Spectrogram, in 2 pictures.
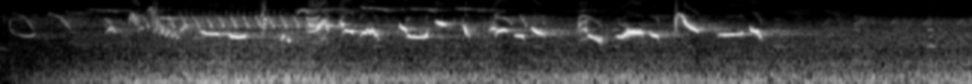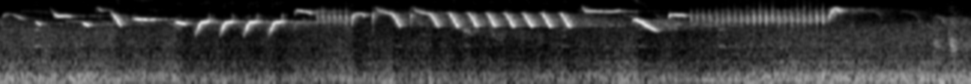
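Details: Loud wren masteran song in the close rapid-fire style: twisting high warbled phrases followed by evenly spaced, fast repeated notes in several runs, with a faint low background hum.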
